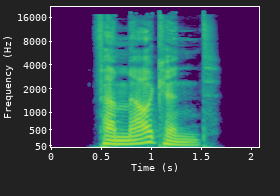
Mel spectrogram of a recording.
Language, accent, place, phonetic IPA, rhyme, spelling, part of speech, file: German, Germany, Berlin, [fɛɐ̯ˈmɛʁkn̩t], -ɛʁkn̩t, vermerkend, verb, De-vermerkend.ogg
- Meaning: present participle of vermerken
